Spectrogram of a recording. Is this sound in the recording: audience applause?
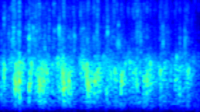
yes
